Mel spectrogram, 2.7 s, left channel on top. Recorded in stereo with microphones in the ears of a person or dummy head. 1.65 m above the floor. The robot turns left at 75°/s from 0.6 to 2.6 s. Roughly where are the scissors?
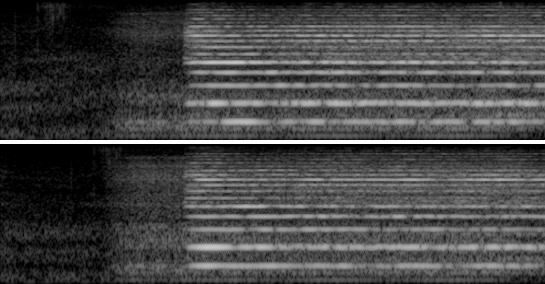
I don't hear scissors.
